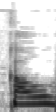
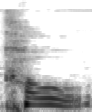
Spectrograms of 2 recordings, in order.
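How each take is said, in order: First: The consonant is said without aspiration. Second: The consonant is said with a breathy aspiration. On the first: The speaker calls it wrong. "కౌ కాదు" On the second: The speaker calls it right. "రెండో ఖా"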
